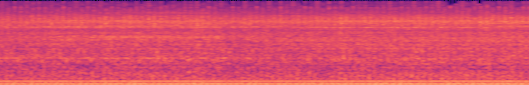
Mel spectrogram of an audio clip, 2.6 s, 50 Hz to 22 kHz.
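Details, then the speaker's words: 2003 Pontiac Vibe GT with 2ZZ-GE engine and cold air intake, idling after exhaust leak repairs with a Celica GTS header fitted: smooth, even idle with a steady low hum and soft intake hiss, no puffing or ticking; now quiet and normal. "but as you can see it still seems like it's perfectly quiet no big deal we quieted down the back end quite a bit"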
